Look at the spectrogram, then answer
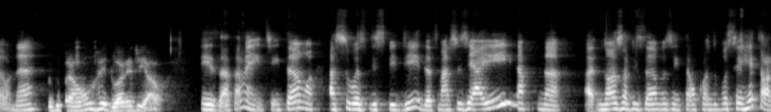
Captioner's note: Speaking Hebrew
